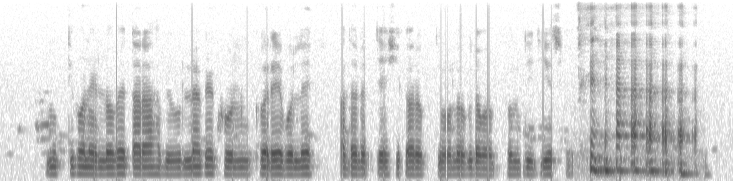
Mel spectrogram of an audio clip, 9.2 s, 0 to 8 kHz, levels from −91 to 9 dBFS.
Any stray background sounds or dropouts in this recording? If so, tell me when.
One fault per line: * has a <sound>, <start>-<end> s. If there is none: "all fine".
* has a laugh, 7.2-8.8 s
